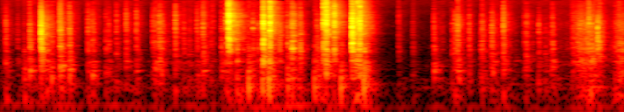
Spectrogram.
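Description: A small, thin, clear plastic clamshell tray full of sliced cold cuts is held in both hands and handled with the fingertips, squeezed, crinkled and tapped as it is opened. Quick bright clicks and crackles come in clustered bursts, with brief hiss-like crinkles, a short quiet gap, then softer scattered taps.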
